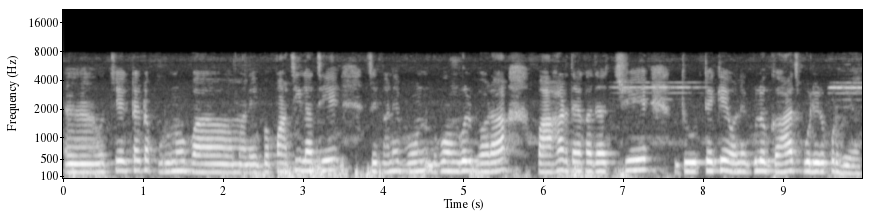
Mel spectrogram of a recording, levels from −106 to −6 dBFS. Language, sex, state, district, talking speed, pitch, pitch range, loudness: Bengali, female, West Bengal, Jhargram, 145 wpm, 215 Hz, 200-225 Hz, -15 LUFS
